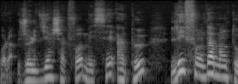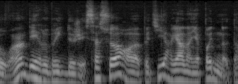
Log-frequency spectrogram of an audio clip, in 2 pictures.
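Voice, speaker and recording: A dark, mellow tone at a fairly quick pace, with very wide pitch swings. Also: man, medium pitch for a man. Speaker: comics reviewer. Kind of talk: casual review monologue. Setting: home office. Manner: hesitant, many fillers; relaxed.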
